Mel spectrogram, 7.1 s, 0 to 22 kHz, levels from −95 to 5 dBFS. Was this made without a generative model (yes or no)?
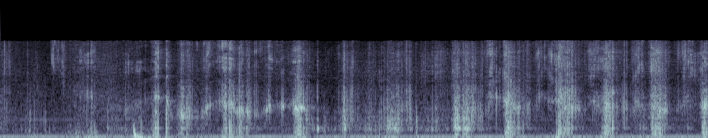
yes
